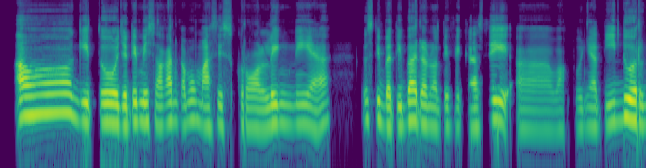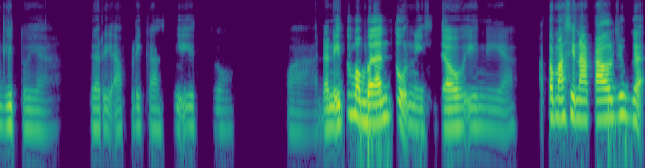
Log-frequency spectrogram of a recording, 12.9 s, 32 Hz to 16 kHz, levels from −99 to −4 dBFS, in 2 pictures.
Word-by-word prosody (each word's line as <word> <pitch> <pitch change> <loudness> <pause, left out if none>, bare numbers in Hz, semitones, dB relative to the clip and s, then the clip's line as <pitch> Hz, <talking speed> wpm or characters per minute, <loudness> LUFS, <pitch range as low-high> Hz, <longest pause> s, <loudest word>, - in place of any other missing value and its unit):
Oh, 245 +3 +4
gitu. 175 -1 +2
Jadi 160 +2 -1
misalkan 175 0 -2
kamu 180 +2 -8
masih 155 +1 -4
scrolling 160 +2 -4
nih 170 0 -6
ya, - - -4 0.4
terus 190 0 -12
tiba-tiba 160 0 0
ada 170 -3 -1
notifikasi, 150 +5 -4
eee, 135 -1 -13
waktunya 145 +2 -11
tidur 185 +5 +3
gitu 160 -2 -9
ya, 135 -2 -16 0.4
dari 145 -1 -14
aplikasi 145 +1 -17
itu. 140 -2 -28 0.6
Wah, 125 -2 -26
dan 145 +2 -2
itu 245 - 0
membantu 190 0 +5
nih 150 -3 -10
sejauh 145 +1 -3
ini 145 -3 -14
ya 130 - -22 0.3
atau 210 - 0
masih 210 +2 +4
nakal 195 +1 +5
juga? 220 -4 -1
160 Hz, 155 wpm, -22 LUFS, 145-190 Hz, 0.6 s, membantu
